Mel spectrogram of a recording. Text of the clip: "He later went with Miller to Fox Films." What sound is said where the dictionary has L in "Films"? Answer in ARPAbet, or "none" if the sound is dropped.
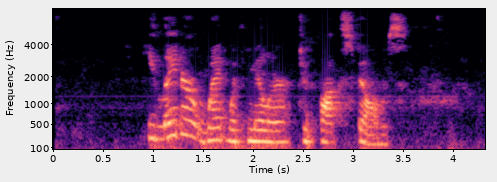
L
